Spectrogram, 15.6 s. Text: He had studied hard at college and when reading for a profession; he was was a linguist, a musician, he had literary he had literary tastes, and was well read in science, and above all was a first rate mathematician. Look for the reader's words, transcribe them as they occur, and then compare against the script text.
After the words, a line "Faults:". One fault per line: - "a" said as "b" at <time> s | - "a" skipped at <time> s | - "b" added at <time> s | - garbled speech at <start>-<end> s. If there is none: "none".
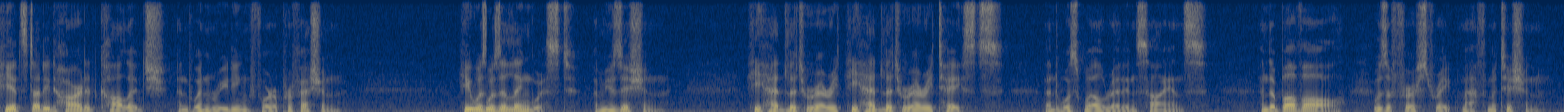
He had studied hard at college and when reading for a profession; he was was a linguist, a musician, he had literary he had literary tastes, and was well read in science, and above all was a first rate mathematician.
Faults:
none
